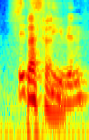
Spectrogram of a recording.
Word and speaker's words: Stefan: buddy of ours stefan stephen it's stephen it's spelled like stefan it's stephen stephen student he uh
